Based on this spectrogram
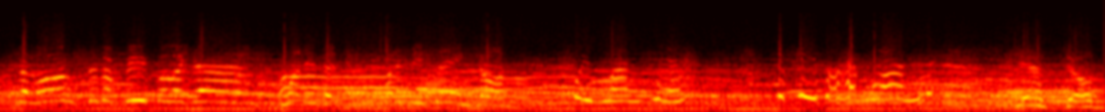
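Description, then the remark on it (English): A large crowd in a Paris street runs and shouts continuously, many overlapping voices rising and falling in a loud, excited din with no single voice standing out. “There's a great crowd in the street. They're running and shouting like Christmas morning.”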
